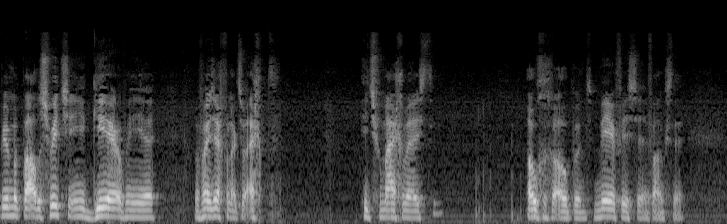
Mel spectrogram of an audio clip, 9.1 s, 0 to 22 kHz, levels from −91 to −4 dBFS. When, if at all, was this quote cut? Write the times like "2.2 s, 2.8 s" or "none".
3.0 s, 8.1 s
